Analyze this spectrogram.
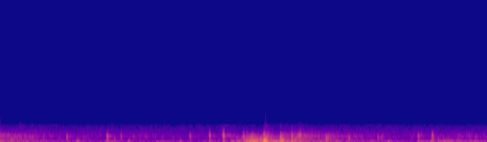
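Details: Crackles in chest auscultation of a real ventilated patient.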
